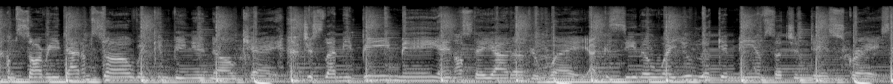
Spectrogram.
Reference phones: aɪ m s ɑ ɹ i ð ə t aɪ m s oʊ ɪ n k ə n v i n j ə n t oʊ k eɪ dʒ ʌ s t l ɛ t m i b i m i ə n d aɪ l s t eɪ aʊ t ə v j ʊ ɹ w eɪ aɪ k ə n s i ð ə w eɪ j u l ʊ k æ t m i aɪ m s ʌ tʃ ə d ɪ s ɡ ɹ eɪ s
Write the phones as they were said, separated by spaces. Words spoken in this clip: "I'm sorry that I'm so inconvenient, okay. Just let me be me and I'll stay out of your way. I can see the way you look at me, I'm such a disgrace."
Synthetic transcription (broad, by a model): aɪ m s ɑ ɹ i ð ə t aɪ m s oʊ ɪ k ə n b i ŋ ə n oʊ k eɪ dʒ ʌ s t l ɛ t m i b i m i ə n aɪ l s t eɪ aʊ t ə v j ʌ ɹ w eɪ aɪ k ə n s i ð ə w eɪ j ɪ l ʊ k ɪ t m i aɪ m s ʌ tʃ ə d ɪ s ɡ ɹ eɪ s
